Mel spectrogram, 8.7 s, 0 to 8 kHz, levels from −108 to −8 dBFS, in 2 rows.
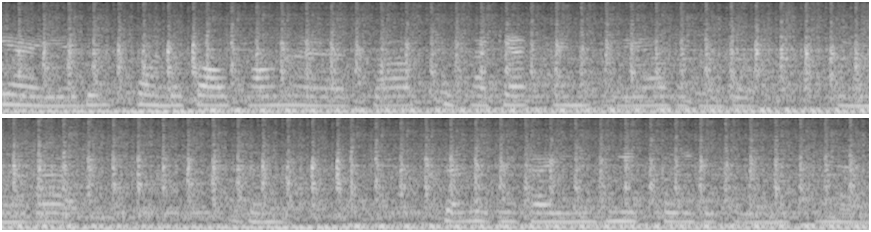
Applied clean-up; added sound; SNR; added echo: none; Idling; -5 dB; none.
